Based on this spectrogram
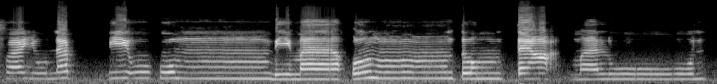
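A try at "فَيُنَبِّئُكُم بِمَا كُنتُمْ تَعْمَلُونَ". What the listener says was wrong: Ya, dibaca dengan kaf Ibu, tidak baca qaf ya. Artinya dibaca tipis. Bima kuntum.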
